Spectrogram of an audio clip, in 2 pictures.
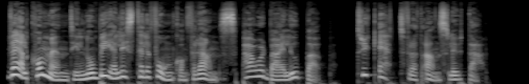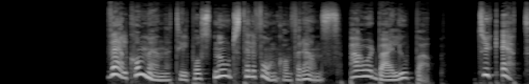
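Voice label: Swedish, female, interactive voice response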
